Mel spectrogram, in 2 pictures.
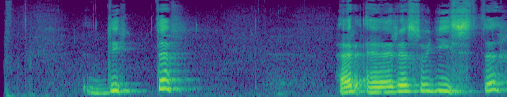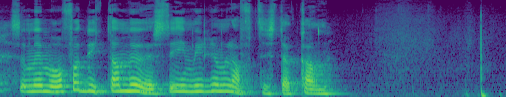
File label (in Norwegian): "dytte", Numedalsmål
